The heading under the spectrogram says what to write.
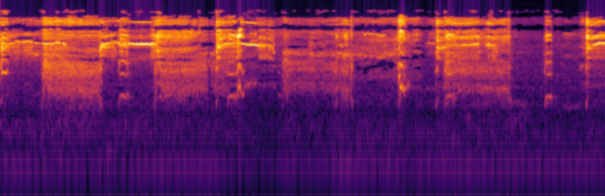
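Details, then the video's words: Dense, rasping screeches of rainbow lorikeets, with long harsh bursts and shorter shrill notes from several birds calling together over a low steady hum. "Rainbow Lorikeet"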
